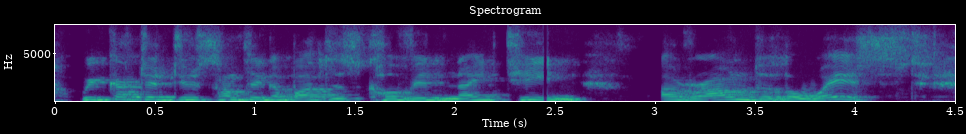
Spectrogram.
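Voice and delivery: lightly put-on Belgian accent, a hint of Schwarzenegger. Health coach imitating Doctor Mike to her audience, mild Belgian accent. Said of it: "In his Belgian accent, you know, sounds like Doctor Schwarzenegger".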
